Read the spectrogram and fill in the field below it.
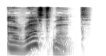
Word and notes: arrestment: British English

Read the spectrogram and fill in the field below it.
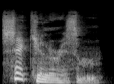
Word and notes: secularism: British English

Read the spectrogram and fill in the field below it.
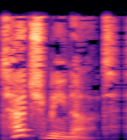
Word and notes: touch-me-not: British English

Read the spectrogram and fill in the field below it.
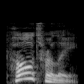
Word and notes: paltrily: British English

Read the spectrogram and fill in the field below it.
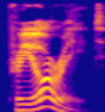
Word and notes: priorate: English; British English

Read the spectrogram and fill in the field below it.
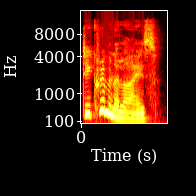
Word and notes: decriminalize: British English

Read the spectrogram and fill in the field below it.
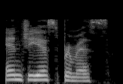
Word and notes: angiospermous: British English

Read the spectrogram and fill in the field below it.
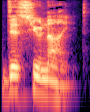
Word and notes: disunite: American English

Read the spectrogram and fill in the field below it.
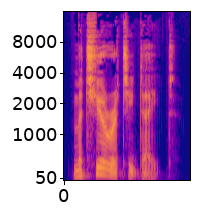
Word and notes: maturity date: British English

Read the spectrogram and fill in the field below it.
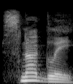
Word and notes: snugly: English; British English

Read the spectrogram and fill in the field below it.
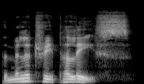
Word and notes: military police: British English

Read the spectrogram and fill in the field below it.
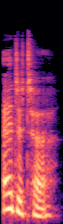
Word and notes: editor: British English

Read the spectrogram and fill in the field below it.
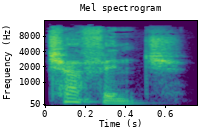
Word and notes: chaffinch: British English

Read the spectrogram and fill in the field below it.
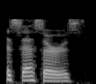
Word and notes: assessors: British English

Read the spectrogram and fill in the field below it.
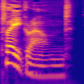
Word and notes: playground: British English

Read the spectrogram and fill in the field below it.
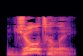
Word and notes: joltily: British English

